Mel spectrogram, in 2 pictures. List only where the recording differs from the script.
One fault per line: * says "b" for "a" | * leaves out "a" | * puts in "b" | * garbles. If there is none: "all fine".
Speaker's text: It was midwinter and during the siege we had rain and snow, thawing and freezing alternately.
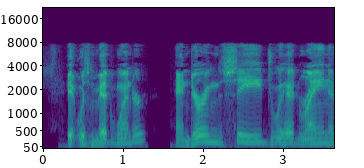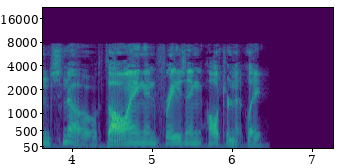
all fine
